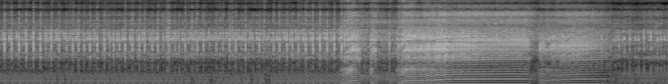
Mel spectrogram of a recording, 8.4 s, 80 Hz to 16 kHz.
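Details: Troy-Bilt TB22EC string trimmer that wouldn't start after sitting, after primer bulb replacement: engine catches and revs up cleanly, pitch rising and falling smoothly with the throttle, no stumbling; running properly.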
